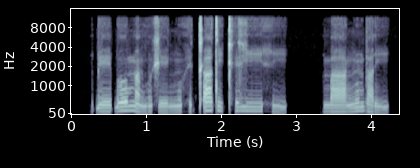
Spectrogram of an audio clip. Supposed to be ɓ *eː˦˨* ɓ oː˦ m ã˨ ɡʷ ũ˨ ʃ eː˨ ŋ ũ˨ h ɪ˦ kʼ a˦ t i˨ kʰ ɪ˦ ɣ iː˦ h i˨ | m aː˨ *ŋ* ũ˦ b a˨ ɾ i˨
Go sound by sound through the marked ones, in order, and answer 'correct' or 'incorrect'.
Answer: incorrect: eː˨, correct

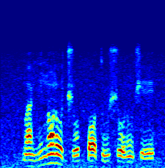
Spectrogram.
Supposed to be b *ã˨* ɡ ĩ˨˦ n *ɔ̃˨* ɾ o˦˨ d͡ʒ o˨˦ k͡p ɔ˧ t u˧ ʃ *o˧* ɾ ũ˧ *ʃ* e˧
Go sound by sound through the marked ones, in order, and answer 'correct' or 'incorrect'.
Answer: correct, incorrect: ɔ̃˦, correct, correct

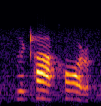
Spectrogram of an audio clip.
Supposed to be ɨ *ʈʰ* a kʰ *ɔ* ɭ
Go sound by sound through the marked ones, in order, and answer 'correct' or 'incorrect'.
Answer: correct, correct

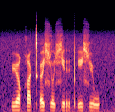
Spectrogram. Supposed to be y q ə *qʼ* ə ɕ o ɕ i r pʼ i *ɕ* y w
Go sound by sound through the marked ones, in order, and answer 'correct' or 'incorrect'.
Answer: incorrect: kʼ, correct

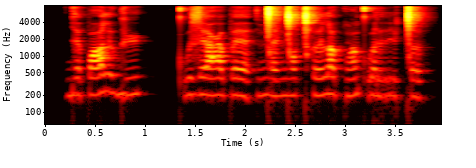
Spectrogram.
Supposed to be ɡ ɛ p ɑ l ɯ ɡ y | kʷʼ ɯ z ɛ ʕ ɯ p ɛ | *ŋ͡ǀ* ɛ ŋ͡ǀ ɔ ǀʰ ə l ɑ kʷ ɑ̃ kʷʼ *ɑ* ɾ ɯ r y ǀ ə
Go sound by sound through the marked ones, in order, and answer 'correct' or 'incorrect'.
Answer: correct, correct

